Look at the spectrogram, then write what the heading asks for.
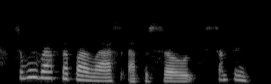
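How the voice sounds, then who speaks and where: A woman is speaking. Her pace is moderate. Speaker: podcast host and vocal coach. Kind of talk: instructional podcast talk. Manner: casual, conversational with fillers.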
